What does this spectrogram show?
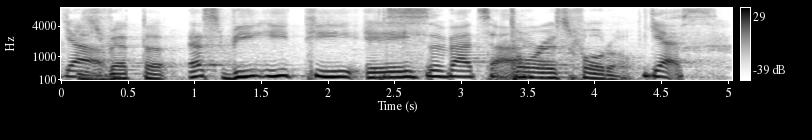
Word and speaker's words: Sveta: I think I'm pronouncing her as Sveta. I was going to say SVET. Yeah, you're right. yeah. Sveta.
